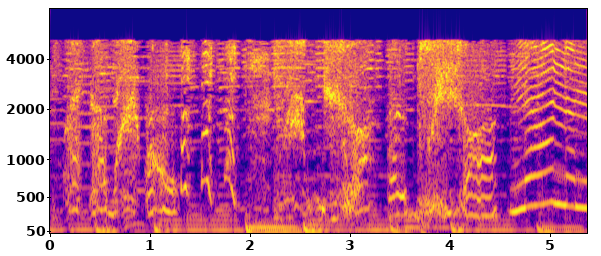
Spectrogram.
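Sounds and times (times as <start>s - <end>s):
laughter: 0.1s - 2.7s
person imitating duck quacking: 0.2s - 1.2s, 2.4s - 4.5s
speech: 0.6s - 5.3s.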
